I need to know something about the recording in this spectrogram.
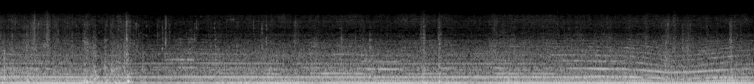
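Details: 1999 Bobcat 864 tracked skid steer digging with a rebuilt right-side drive motor replacing one that had grown weak and whined: smooth steady engine note, faint rising whine near the end; drive even and healthy.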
